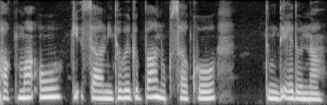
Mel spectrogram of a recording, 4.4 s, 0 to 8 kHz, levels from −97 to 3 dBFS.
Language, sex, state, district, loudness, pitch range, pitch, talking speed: Garo, female, Meghalaya, North Garo Hills, -12 LUFS, 195-230 Hz, 210 Hz, 80 wpm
